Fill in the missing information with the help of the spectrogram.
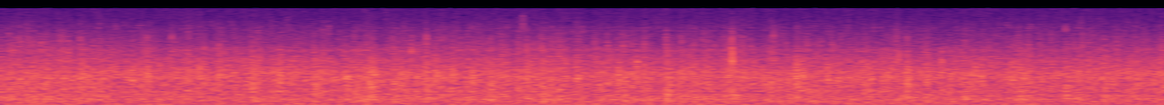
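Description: Steady rain falling: an even wash of noise with faint, scattered drop ticks.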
